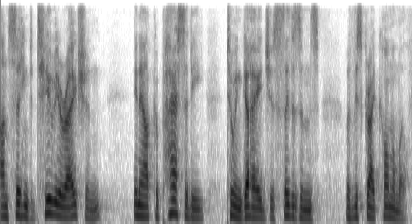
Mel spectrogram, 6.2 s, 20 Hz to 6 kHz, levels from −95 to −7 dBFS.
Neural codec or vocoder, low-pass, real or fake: codec, 16 kHz in and 24 kHz out, 0.6 kbps, FocalCodec, streaming, 2048 codes; 5.4 kHz; fake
